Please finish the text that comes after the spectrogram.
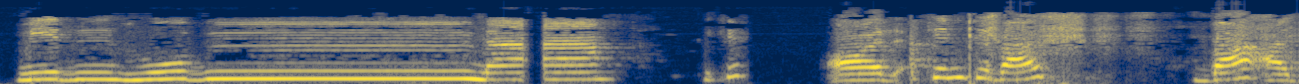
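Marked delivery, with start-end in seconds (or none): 0.1-2.6 mim held and merged into the next mim; لمبی ٹھہری ہوئی میم کا ادغام; idgham demo. Shown as a demonstration. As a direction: hold the merged mim a beat longer. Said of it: "ادغام کر کے زیادہ دیر ٹھہر کے پھر پڑھتے ہیں".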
